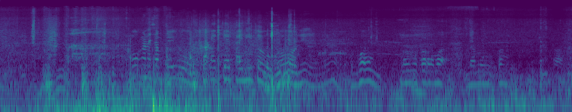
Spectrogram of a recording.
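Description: Young men talk with animation close by.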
